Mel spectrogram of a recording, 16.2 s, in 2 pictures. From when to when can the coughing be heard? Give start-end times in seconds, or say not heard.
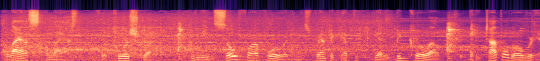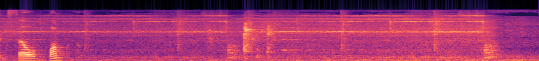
2.1-2.8, 6.2-7.2, 11.2-12.2.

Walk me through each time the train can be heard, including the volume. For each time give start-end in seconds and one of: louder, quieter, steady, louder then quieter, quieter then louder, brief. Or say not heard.
0.0-16.1 quieter then louder.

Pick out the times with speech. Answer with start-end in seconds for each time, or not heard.
0.0-9.3.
